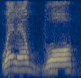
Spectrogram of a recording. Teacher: انت بتعمل اماله لحركه اللام، هي ولا، ما اقولش ولا لا.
